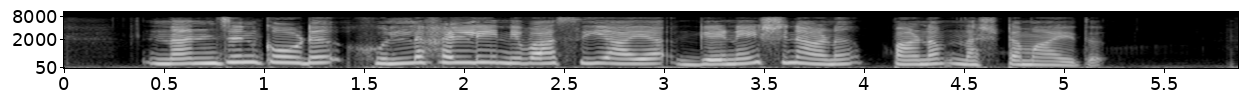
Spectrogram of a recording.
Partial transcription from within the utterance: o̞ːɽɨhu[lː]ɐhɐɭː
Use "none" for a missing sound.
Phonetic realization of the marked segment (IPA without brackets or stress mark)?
lː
